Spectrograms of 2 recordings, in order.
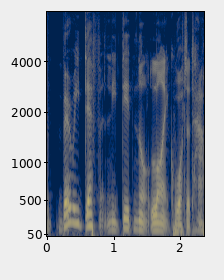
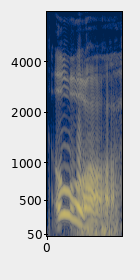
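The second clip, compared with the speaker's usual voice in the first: a higher, louder startled squeak; alarmed squeak; 3 semitones higher, 5 dB louder than usual. A narrator's reading. Mister Grumpy tickled in the butcher's shop, startled squeak. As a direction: squeak as if something just grabbed you. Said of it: "squeaked Mister Grumpy in alarm".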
